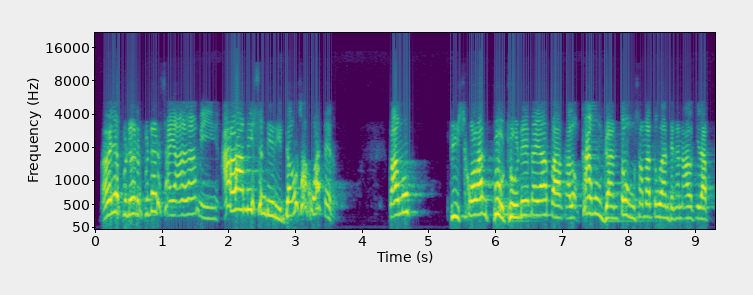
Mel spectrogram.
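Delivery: full-force preacher; preaching at full force. Acted. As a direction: drive the point home to the congregation. Preaching own testimony.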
